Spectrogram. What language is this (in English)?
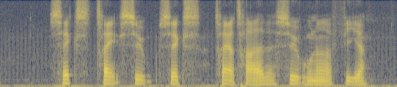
Danish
